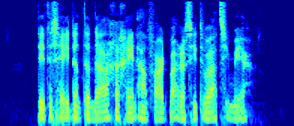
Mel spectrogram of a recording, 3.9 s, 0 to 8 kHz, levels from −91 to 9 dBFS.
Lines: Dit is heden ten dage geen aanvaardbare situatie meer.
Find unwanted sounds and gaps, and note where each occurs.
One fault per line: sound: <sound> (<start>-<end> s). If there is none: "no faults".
no faults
